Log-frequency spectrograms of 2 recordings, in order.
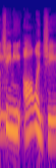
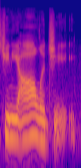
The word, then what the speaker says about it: genealogy: It's not genealogy, it's genealogy. See, it sounds like an O to Australians and Brits, but it's actually an ah.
